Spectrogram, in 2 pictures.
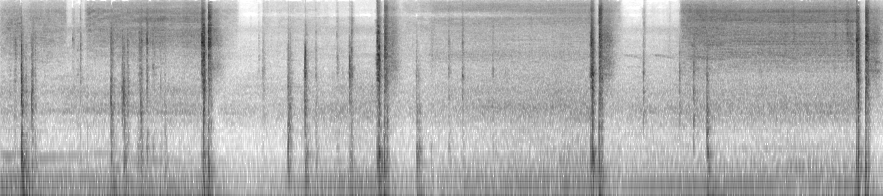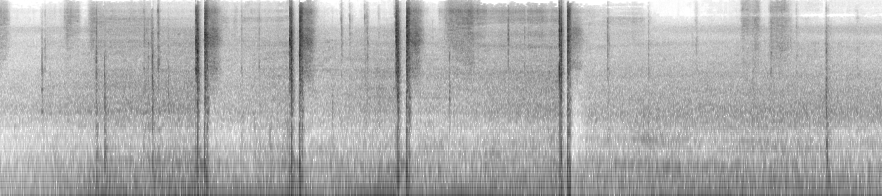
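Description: Nail gun driving nails into the backer board: single sharp shots a second or more apart, some in quick pairs, about ten in all, over a steady low hum.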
